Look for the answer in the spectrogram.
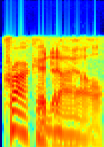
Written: crocodile

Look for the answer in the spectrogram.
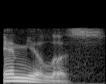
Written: emulous

